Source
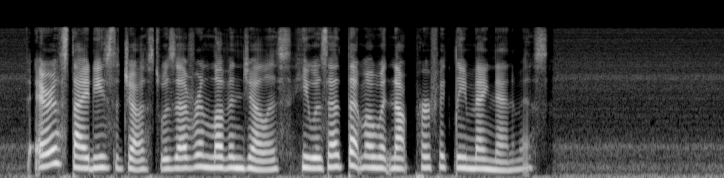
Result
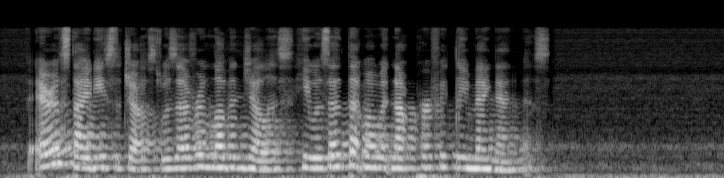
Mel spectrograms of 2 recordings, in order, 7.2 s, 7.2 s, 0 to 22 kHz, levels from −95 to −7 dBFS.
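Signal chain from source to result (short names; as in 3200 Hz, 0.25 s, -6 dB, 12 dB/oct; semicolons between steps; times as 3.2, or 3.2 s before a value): chorus voices 6, 0.28 Hz, delay 25 ms, depth 3.2 ms; bell 4200 Hz -11 dB 0.54 oct; analogue delay 0.124 s, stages 1024, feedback 38%, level -10 dB; gain +1.5 dB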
